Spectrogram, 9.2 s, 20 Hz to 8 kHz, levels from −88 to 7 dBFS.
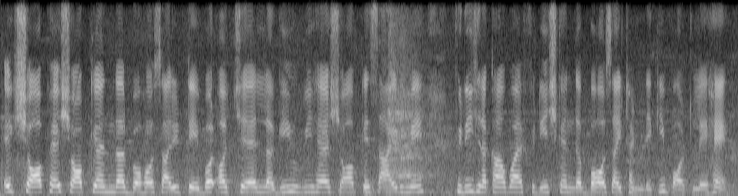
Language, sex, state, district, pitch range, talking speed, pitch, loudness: Hindi, female, Haryana, Rohtak, 205-230 Hz, 200 wpm, 220 Hz, -16 LUFS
